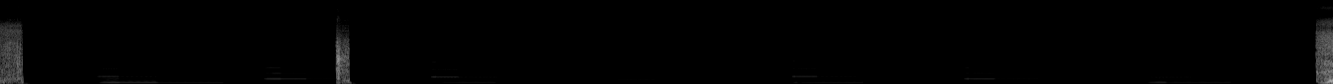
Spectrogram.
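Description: Soft short electronic tones chime now and then.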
